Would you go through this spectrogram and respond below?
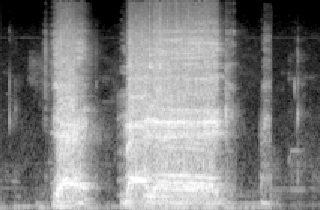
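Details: Deliberate burping of One Direction members' names: two loud, voiced belches, the second long and drawn out.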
